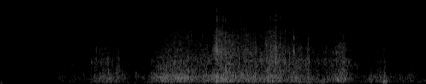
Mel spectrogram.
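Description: After a brief silence, rustling of a tent's nylon fabric as it is handled, loudest in the middle and easing off near the end.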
